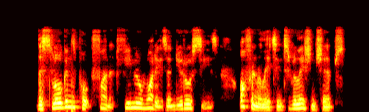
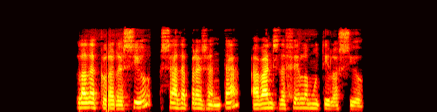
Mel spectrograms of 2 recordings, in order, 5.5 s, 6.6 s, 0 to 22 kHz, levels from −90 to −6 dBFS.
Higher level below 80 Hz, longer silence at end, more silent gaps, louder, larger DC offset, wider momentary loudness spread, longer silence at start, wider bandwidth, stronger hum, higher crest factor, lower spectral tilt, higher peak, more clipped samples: first, -52 dBFS vs -62 dBFS; second, 0.4 s vs 1.15 s; second, 3.56-3.60 s vs 2.30-2.39 s, 3.61-3.77 s; first, -19 LUFS vs -24 LUFS; neither; first, 11 LU vs 8 LU; second, 0.55 s vs 1.15 s; about the same, 8.2 kHz vs 8.4 kHz; neither; about the same, 18 dB vs 22 dB; first, -5.5 dB/octave vs -3.5 dB/octave; about the same, -2 dBFS vs -4 dBFS; neither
